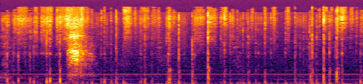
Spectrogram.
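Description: A tall, hollow, cylindrical printed cardboard gift tube with a metallic lid and a ribbon handle is held in one hand while fingertips and nails rub and scratch along its printed side. Quick, dry taps and scrapes come with low, hollow thumps from the tube, plus a brighter, longer swishing rub near the start.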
